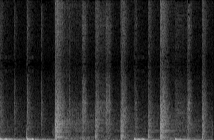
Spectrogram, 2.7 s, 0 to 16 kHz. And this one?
Drumloop - Classic Breakbeat 3 - Funky Drummer (90 BPM)
The classic funky drummer beat, originally made by Clyde Stubblefield for James Brown, at 90 BPM... just that.
Exported from HammerHead Rhythm Station.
